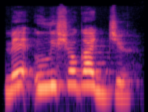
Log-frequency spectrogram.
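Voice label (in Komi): ме ылысь ог аддзы, Komi, female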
